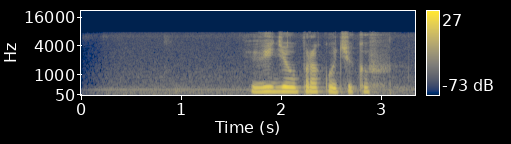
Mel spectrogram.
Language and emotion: Russian, neutral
